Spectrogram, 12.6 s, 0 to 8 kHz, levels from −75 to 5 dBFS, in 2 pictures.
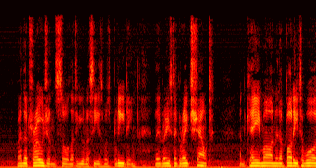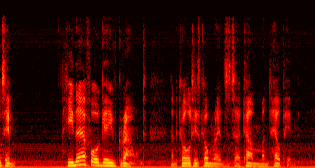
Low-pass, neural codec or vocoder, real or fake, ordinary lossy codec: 7.2 kHz; none; real; MP3, 48 kbps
